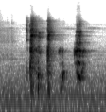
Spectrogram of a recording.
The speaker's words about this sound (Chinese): 再让我擤个鼻涕， 行吧？这段我就不剪掉了，听起来感觉有点悲伤， 难过的鼻涕。 真的难过的鼻涕。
